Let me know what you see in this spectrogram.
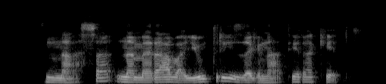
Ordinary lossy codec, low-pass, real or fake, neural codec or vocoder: Opus, 16 kbps; 7.2 kHz; real; none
